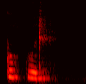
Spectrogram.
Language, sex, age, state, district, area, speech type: Nepali, female, 18-30, West Bengal, Darjeeling, rural, read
